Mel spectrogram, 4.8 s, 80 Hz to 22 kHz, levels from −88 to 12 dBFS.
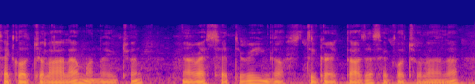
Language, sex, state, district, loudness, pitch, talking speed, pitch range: Nagamese, male, Nagaland, Dimapur, -21 LUFS, 85 Hz, 225 wpm, 80-100 Hz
